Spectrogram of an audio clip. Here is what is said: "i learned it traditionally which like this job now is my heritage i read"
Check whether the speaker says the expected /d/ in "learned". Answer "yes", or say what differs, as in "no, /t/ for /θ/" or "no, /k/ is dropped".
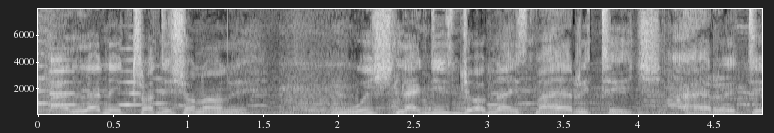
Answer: no, /d/ is dropped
